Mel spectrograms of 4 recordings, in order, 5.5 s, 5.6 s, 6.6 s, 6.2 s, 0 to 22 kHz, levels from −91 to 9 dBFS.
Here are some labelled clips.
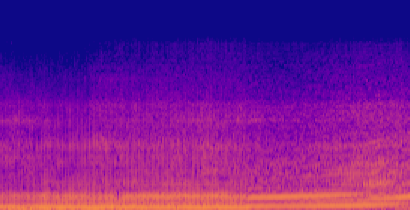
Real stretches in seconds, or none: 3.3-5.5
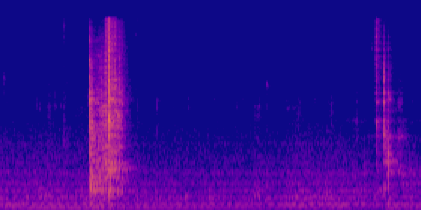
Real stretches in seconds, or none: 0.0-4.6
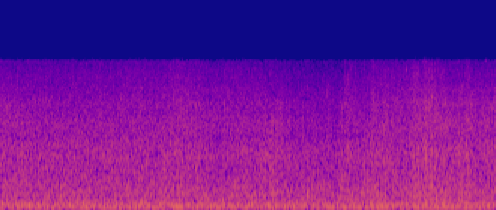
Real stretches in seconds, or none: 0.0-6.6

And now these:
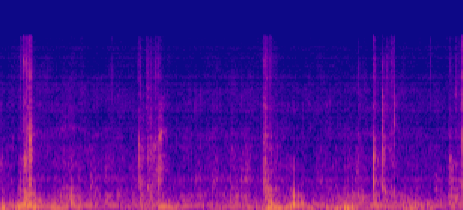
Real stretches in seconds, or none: none

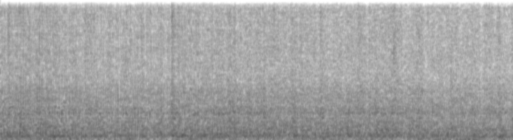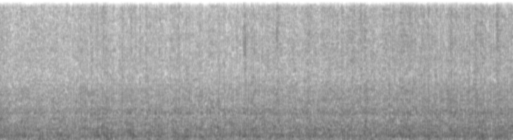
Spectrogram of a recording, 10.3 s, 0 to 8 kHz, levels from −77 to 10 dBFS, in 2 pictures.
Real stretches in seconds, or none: 2.2-5.8; 7.8-9.0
